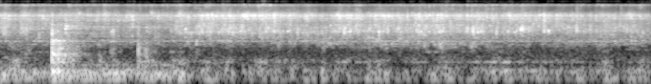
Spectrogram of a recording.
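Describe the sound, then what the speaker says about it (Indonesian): Mangosteen peel rinsed under running tap water, a steady splashing stream from the faucet, close and continuous throughout with a brief clatter near the start. "Cuci dengan air yang mengalir."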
